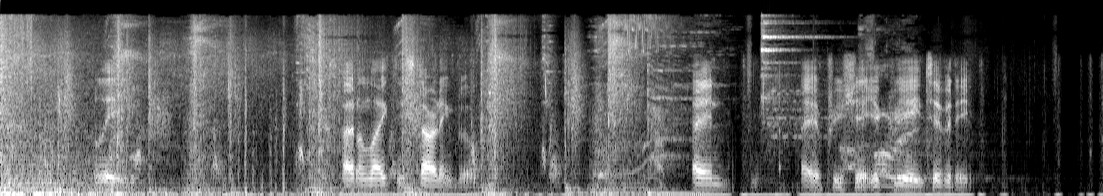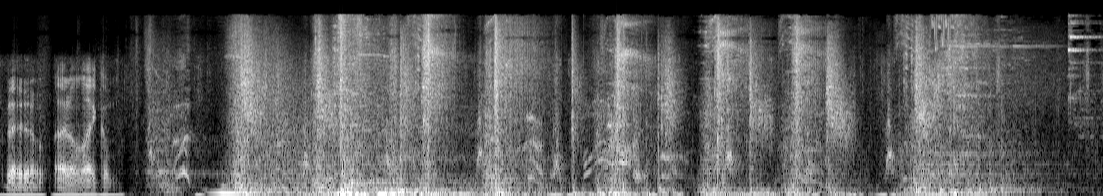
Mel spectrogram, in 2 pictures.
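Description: Game combat effects clash and crackle with magic bursts.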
